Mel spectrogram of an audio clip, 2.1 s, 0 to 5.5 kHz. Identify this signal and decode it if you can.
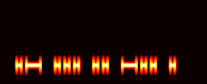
Morse code, heard as a keyed tone, about 25 wpm, 600 Hz. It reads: ASIDE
